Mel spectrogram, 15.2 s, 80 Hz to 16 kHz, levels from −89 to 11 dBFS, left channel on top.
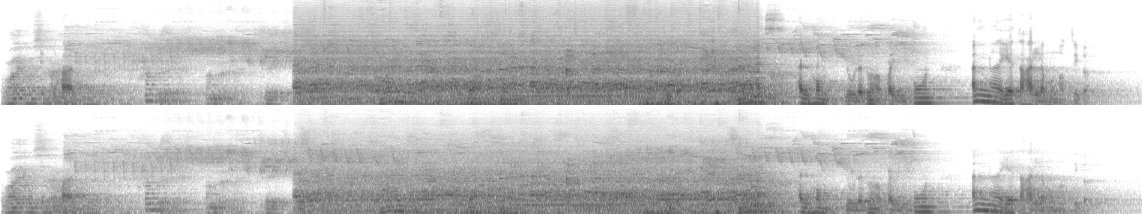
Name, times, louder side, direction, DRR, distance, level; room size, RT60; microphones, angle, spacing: voice 1, 0.0-3.2 3.5-3.7 10.1-10.4, equal, 5° left, -14 dB, 3.6 m, -38 dB
voice 2, 0.7-1.0 5.0-8.4 8.7-9.1 9.8-10.2 10.6-12.5 13.0-14.5, left 3 dB, 80° left, 11 dB, 0.7 m, -30 dB
sound 1, 0.8-12.2, right 1 dB, 35° right, 1.6 m, -45 dB
sound 2, 3.9-10.1, left 2 dB, 65° left, 1.1 m, -26 dB
21.0 x 8.9 x 3.4 m, 2.2 s
head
